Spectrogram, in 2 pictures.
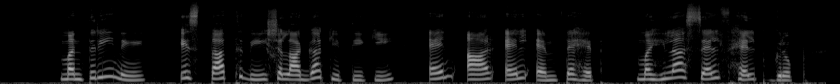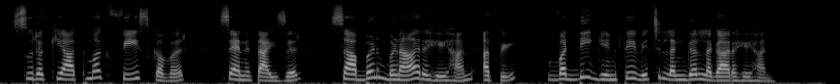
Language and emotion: Punjabi, neutral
